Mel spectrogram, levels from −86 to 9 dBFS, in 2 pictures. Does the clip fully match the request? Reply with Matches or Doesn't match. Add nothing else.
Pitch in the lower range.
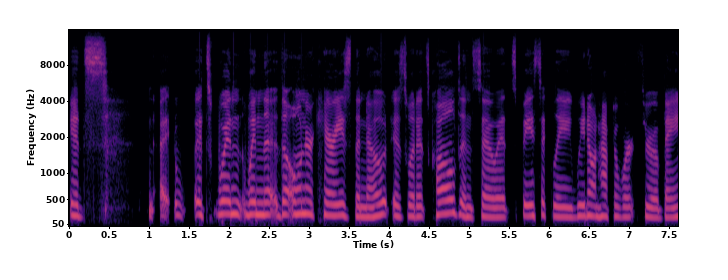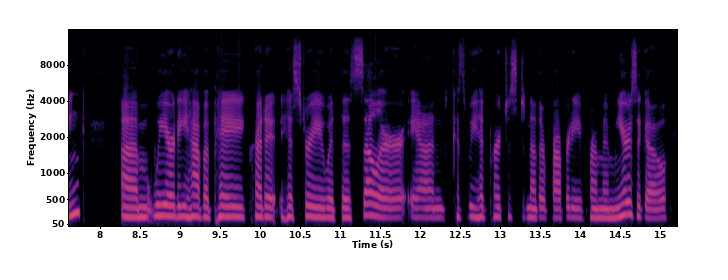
Doesn't match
